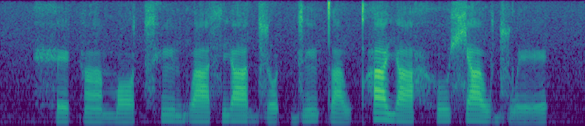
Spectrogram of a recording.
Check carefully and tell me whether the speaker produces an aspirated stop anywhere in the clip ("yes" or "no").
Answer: yes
